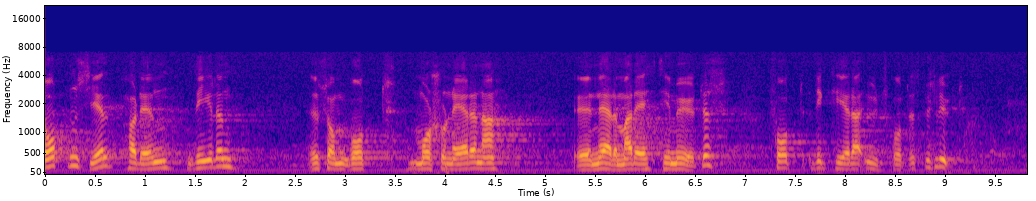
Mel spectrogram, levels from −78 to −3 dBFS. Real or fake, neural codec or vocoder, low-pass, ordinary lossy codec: real; none; 7.2 kHz; none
